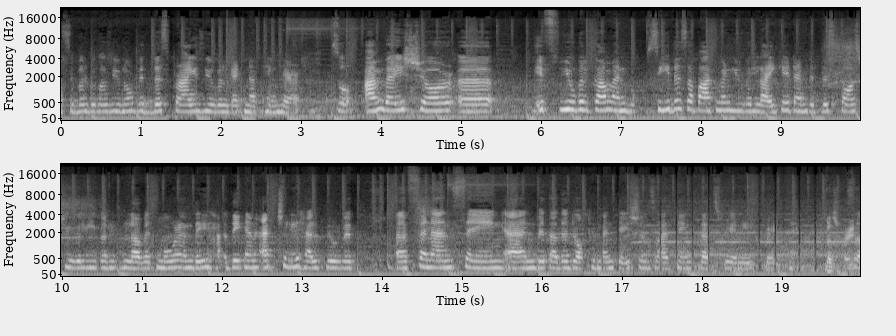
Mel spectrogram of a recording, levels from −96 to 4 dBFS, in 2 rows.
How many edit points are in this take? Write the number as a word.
zero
